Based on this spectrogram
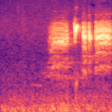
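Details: A Dartford warbler on South Downs heathland in spring, its loudest season, gives a brief, scratchy, chattering burst of song, dry and rattling, high in pitch, after a moment of near silence.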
